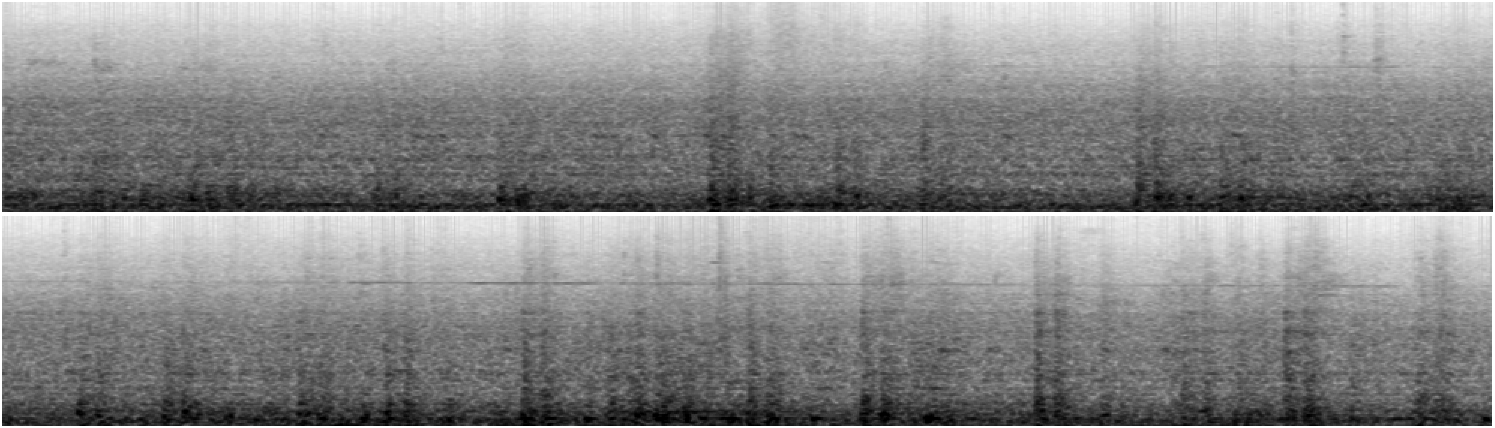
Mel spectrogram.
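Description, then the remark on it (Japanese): A train runs steadily on its rails as it approaches its final stop, Tokyo. A heavy low rumble is broken by repeated rhythmic clacks of wheels over track joints, holding an even loudness throughout with no voices. “まもなく終点の東京に到着をいたします。”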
